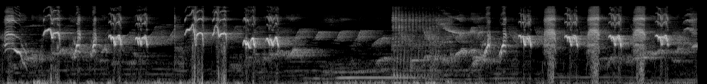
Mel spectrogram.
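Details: Greater green leafbird kept by a bird seller in Indonesia, challenging a rival with bursts of loud, clipped, high chirps in quick runs, broken by a brief rustling pause mid-way.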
